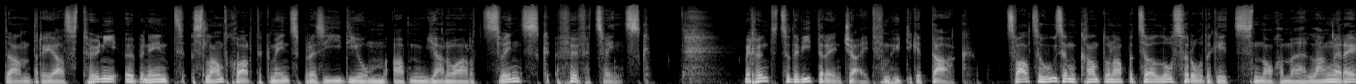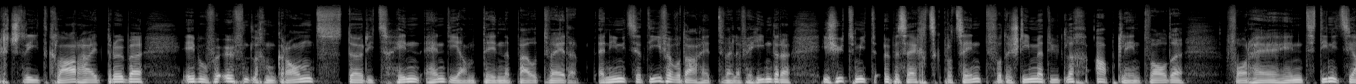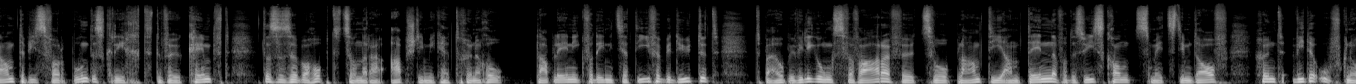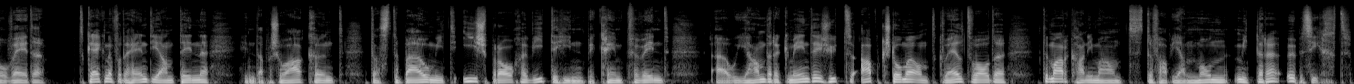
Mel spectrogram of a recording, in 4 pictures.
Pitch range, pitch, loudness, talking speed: 90-115 Hz, 100 Hz, -21 LUFS, 145 wpm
